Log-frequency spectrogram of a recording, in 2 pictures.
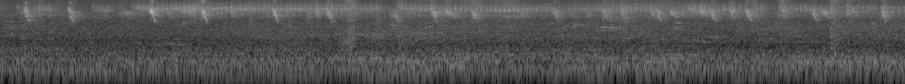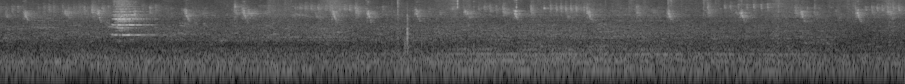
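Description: Birds chirping in short, irregular high notes over a steady low rumble. About fifteen seconds in, one louder short call stands out.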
